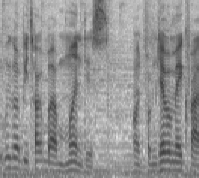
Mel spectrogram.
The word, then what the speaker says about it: Mundus: Now, Mundus, Mundus is really how you pronounce it.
